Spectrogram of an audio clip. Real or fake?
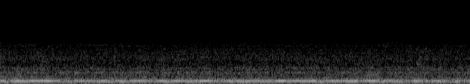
real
